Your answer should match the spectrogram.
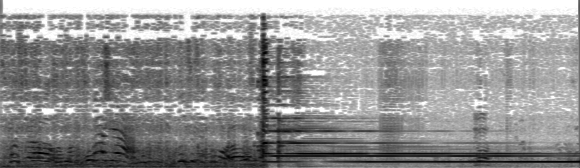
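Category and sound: signal or alarm, ship's bell ringing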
